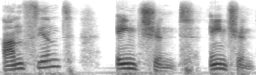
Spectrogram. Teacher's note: use a CH sound there and it's a long a at the beginning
